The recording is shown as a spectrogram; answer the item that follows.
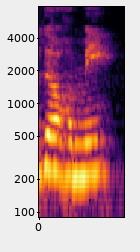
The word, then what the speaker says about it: dormais: Avant, je dormais très bien. Recordar que la A y la I dan el sonido E, como la E en castellano.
